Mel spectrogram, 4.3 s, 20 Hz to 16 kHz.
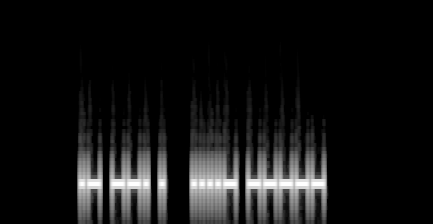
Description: Morse code, heard as a keyed tone, about 30 wpm, 700 Hz. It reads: AGE 40
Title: K1USN SST QSO Practice 30wpm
